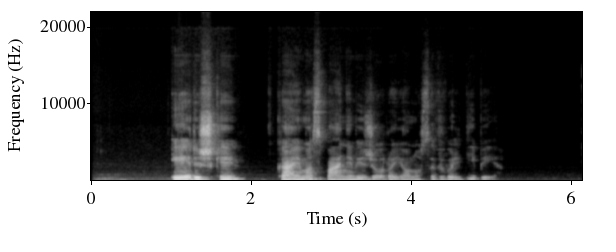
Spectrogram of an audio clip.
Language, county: Lithuanian, Marijampolė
